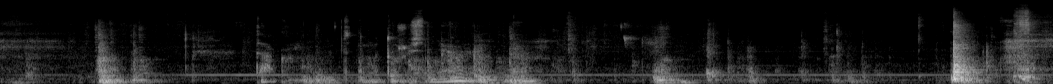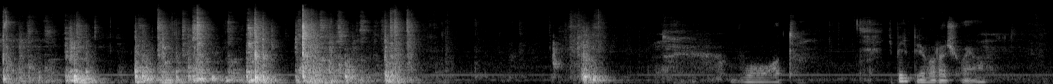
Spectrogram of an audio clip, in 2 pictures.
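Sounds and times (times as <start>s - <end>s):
loud clunks and knocks: 9.5s - 14.8s.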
